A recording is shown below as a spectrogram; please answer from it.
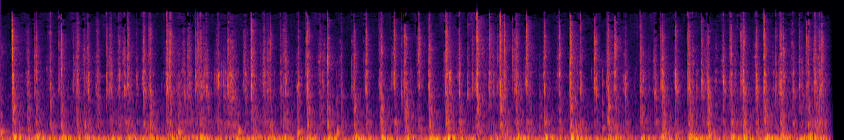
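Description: Keyboard typing sound effect: a dense, continuous run of rapid, irregular clicks with a low rumble beneath.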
